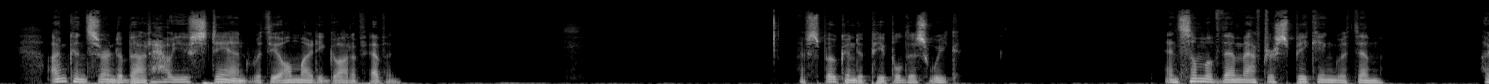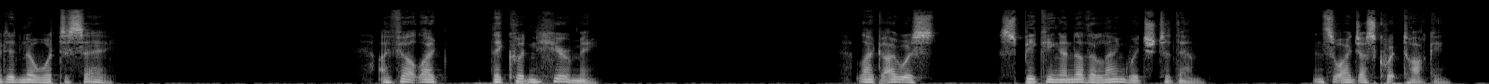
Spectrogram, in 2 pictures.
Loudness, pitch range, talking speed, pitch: -24 LUFS, 85-110 Hz, 105 wpm, 100 Hz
